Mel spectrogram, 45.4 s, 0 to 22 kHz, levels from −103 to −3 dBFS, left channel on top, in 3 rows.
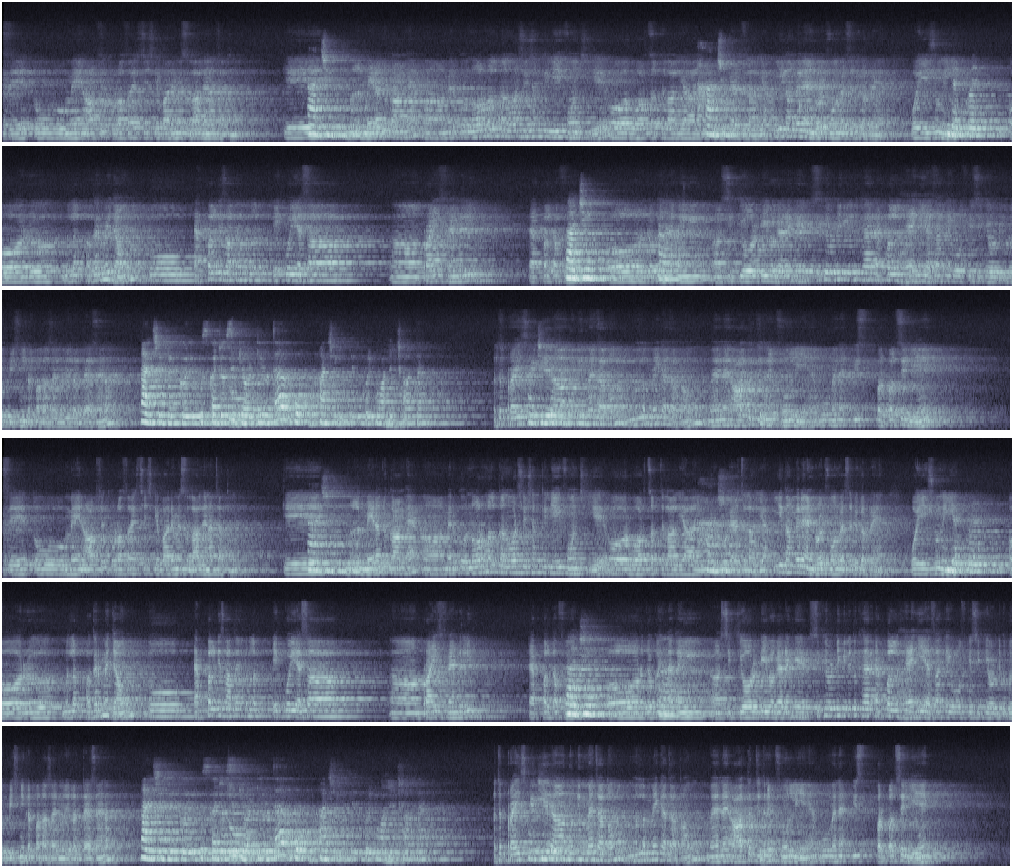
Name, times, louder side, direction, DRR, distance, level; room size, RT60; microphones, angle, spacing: voice 1, 0.0-3.6 4.2-4.9 5.1-14.4 15.1-20.3 20.9-22.3 23.0-23.8 24.2-32.0 33.7-34.0 36.0-36.4 37.7-44.2, right 1 dB, 70° right, 0 dB, 1.8 m, -31 dB
voice 2, 4.6-5.4 10.4-11.0 11.6-11.7 14.2-15.0 23.6-24.0 25.0-25.2 27.0-27.1 32.4-36.7 38.2-38.8, left 1 dB, 30° left, -1 dB, 1.9 m, -25 dB
27.0 x 10.5 x 4.2 m, 2.7 s
head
